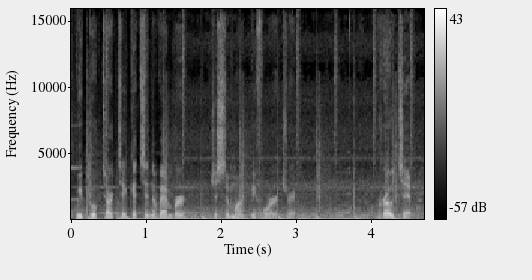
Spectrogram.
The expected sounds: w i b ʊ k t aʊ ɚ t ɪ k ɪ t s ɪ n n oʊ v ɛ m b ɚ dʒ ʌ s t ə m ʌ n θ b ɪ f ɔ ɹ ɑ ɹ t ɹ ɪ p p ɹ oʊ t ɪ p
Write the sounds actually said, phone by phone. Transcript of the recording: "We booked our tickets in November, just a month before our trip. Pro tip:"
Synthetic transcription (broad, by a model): w i b ʊ k t aʊ ɚ t ɪ k ɪ t s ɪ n n oʊ v ɛ m b ɚ dʒ ʌ s t ə m ʌ n θ b ɪ f ɔ ɹ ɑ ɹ t ɹ ɪ p p ɹ oʊ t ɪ p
